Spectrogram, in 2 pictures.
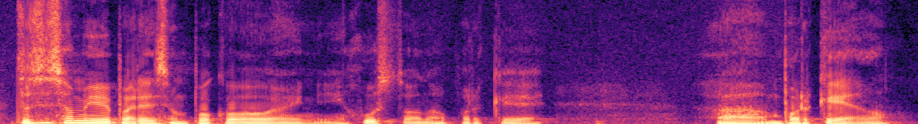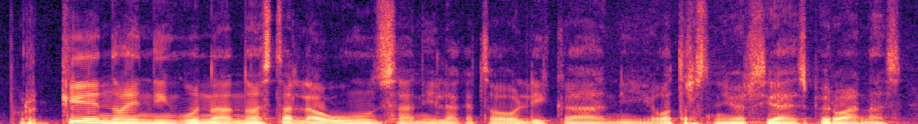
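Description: Speaking at a podium in a large, dark hall, a thirty-something neurologist from Peru delivers a conference lecture in Peruvian-accented Spanish. His mellow voice sits mid-range for a man, with vocal fry and a fairly quick pace, and he chats along with fillers and "right?" tags. The audio comes from a podium microphone and a distant camera.

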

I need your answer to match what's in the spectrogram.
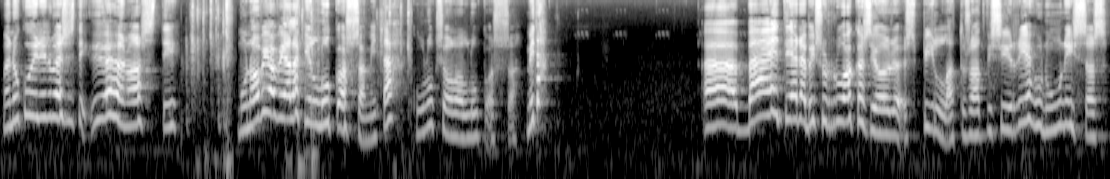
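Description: Finnish woman gamer, fairly high voice, jumpy horror let's play commentary, chatty. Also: expressive, pushed and bright. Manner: jumpy, startled exclamations, chatty asides. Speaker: gaming YouTuber.

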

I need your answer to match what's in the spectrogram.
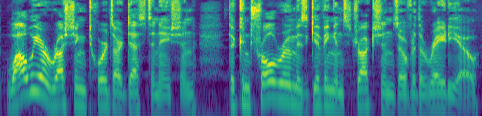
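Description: A man narrating a documentary voice-over in a calm, even, explanatory way. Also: medium pitch, a little fast, noisy background.

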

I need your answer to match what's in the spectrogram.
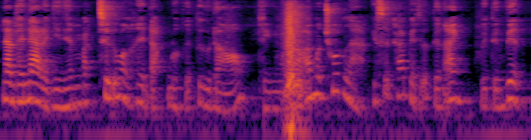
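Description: A woman's voice: fairly low pitch, expressive, rapid-fire, heavy background noise. A woman from Vietnam teaching English pronunciation in a chatty lesson, asking rhetorical questions and drawing out example words. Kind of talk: explanatory lesson to camera.

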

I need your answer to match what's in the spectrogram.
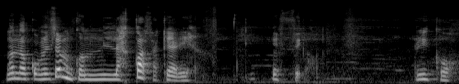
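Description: A woman doing playful plush-toy role-play of a video game, jumping quickly between excited, squealing character voices. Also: fairly high pitch, soft background music.

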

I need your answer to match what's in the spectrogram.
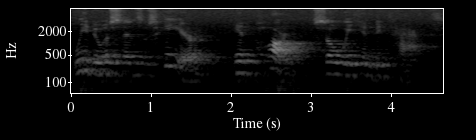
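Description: A man's voice: on the high side, very animated, takes it slowly. A male pastor preaching a sermon and reading scripture, asking the congregation to answer him. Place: church sanctuary. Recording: echoey church hall, distant mic, faint hiss.

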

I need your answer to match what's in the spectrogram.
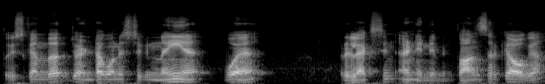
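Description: Indian man, biology teacher walking through test solutions, bright crisp voice, Hindi-English mix. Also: on the low side, steady tone. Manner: mixes Hindi with English, reads questions slowly.

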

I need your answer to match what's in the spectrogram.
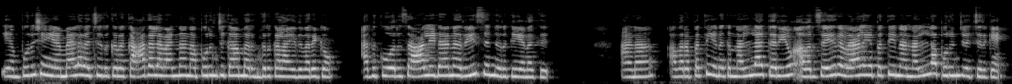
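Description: A woman voicing a defiant young wife held captive in a cartoon drama, who calmly pleads and reasons with her captor. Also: very high-pitched, quick pace. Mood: reasoning. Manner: calm, pleading then lecturing at length.

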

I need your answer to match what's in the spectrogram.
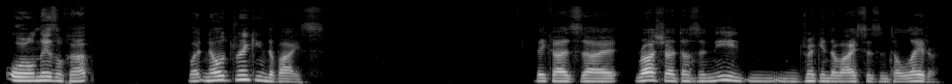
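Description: A young man giving a casual, halting explainer to camera, often repeating himself, on a phone held at arm's length indoors. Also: on the high side. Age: young adult. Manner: halting, repetitive. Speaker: vlogger. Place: small room indoors.

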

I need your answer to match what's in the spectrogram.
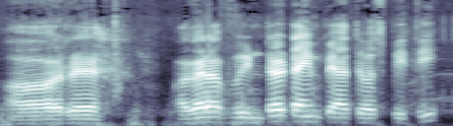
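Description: A young man talks casually to a handheld camera held at arm's length, sharing travel tips and ribbing his friends. His voice sits at an average pitch, with a faint hiss of wind and open-air ambience behind him. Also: a little slow, dull audio. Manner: chatty, teasing, casual Hindi-English mix. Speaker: travel vlogger. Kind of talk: casual travel vlog talk. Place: outdoors on a windy mountain road.

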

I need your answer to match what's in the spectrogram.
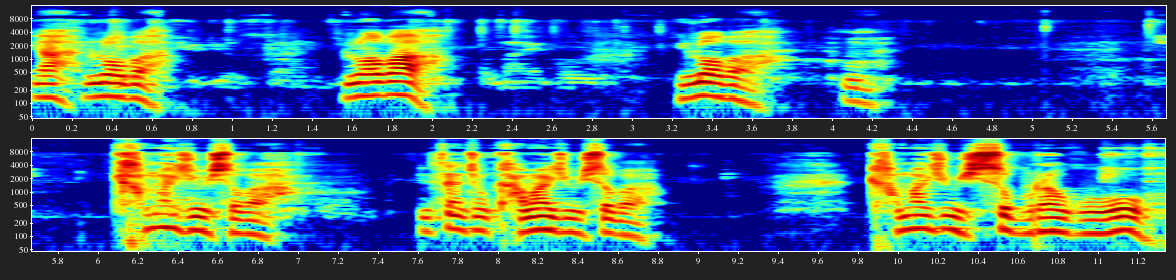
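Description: Gruff exasperated man scolding, swearing. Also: mid-range voice, measured pace, pauses often, a little mellow. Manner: repetitive commands, sighing. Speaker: vlogger caring for puppies. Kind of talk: casual scolding monologue.

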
